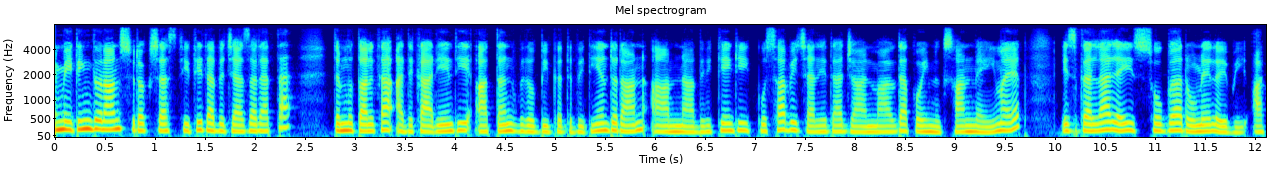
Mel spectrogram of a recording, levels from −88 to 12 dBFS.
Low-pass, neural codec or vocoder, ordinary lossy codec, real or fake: 7.2 kHz; codec, 16 kHz, 0.5 kbps, FunCodec, trained on LibriTTS, 25 frames a second; none; fake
